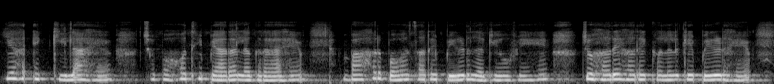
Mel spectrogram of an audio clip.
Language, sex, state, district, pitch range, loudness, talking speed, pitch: Hindi, female, Bihar, Saran, 205-230 Hz, -15 LUFS, 185 wpm, 215 Hz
